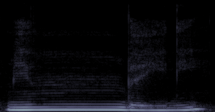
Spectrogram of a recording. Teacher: نون کے ساتھ میم میں چینج ہوگا اور پھر با پڑھیں گے · Term: اقلاب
